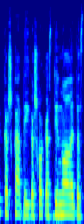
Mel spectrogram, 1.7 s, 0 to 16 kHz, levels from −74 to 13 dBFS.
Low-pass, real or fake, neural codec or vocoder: 14.4 kHz; real; none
